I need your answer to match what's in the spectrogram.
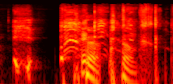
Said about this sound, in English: This is not a regular cough.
